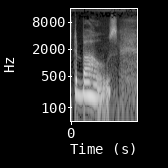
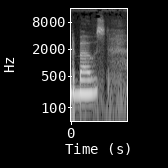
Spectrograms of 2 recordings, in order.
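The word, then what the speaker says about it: Dubose: whose name was julius de bose um mr jubilee no it's spelled d-u-b-o-s-e uh usually it's an eye but anyway it just depends yeah anyway i'm saying to bose um but mr julius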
